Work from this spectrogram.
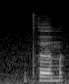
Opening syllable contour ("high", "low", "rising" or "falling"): high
